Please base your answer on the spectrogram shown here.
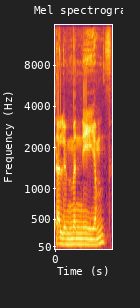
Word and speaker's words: aluminium: chassis is all aluminium yes I pronounce it aluminium as got intended the upper deck you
